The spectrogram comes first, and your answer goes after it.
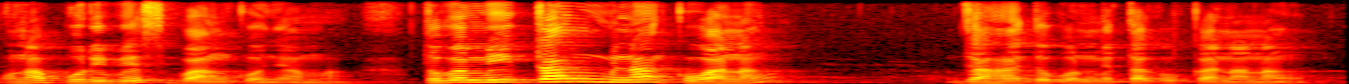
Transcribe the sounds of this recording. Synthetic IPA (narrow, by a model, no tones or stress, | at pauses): ɔ̰napɔɾibɛsbaŋkɔɲama̰ | t̪ɔbɛmit̪̚ʈaŋminaʔkɔwanaŋ | d͡ʒaɦãjd̪ɔbɔnmɛt̪akɔkananaŋ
